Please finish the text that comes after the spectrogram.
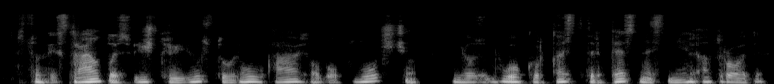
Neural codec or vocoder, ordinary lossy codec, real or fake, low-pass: codec, 24 kHz, 1 kbps, SNAC; AAC, 32 kbps; fake; 10.8 kHz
